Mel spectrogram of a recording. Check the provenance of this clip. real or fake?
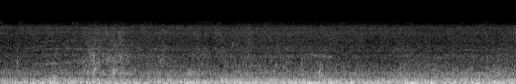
fake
